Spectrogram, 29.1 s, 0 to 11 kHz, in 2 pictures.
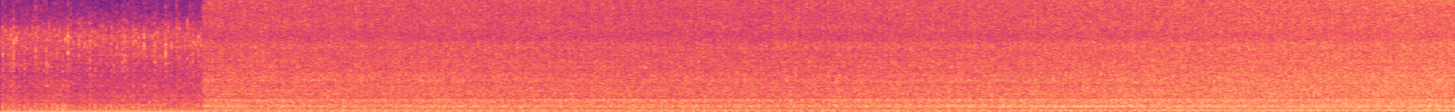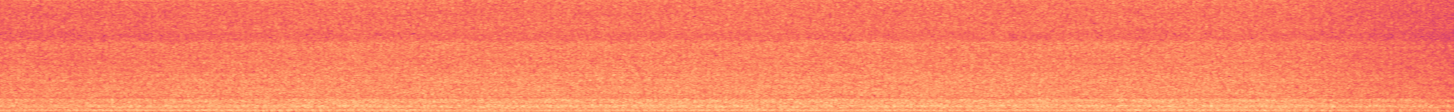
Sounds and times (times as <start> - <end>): Engine: 0.0 - 29.0
Propeller, airscrew: 0.0 - 29.0.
